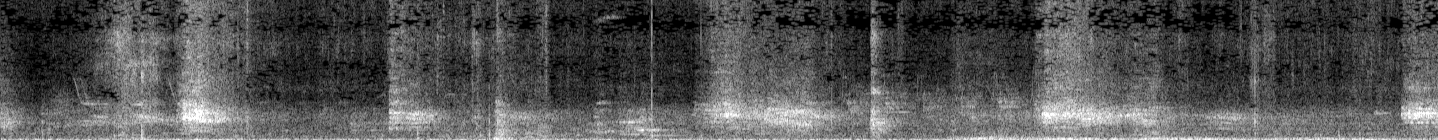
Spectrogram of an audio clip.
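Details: Wild bulbul chicks give harsh, raspy bursts about every two to three seconds over a steady background hiss.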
